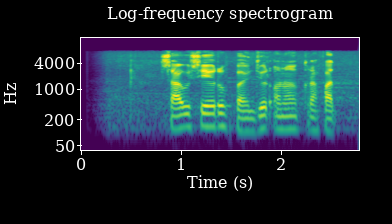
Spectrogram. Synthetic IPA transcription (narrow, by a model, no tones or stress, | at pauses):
sawiseɾʊhb̥ä̤ɲd͡ʒʊɾɔnɔkɾafat̪̚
